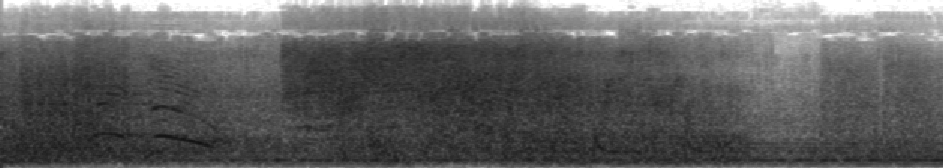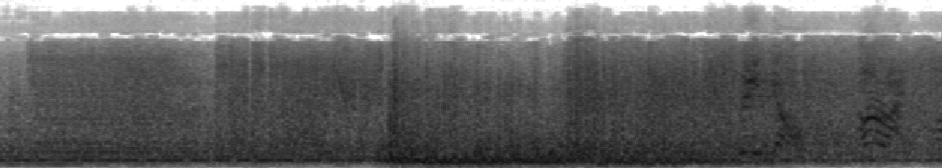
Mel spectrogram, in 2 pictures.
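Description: A second torpedo fired from a submarine bursts into a loud, rumbling explosion that swells, dips and then erupts again in a heavy blast, with voices talking over the roar.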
